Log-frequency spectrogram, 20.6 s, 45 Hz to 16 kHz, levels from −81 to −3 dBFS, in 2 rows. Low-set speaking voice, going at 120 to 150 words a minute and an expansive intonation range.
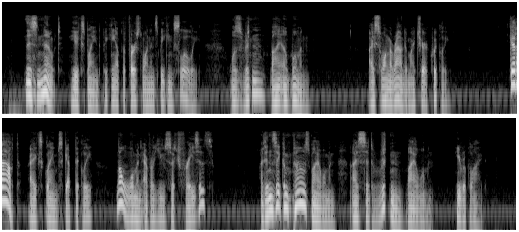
Yes: very low, 85 Hz; average, 145 wpm; wide, 7.2 semitones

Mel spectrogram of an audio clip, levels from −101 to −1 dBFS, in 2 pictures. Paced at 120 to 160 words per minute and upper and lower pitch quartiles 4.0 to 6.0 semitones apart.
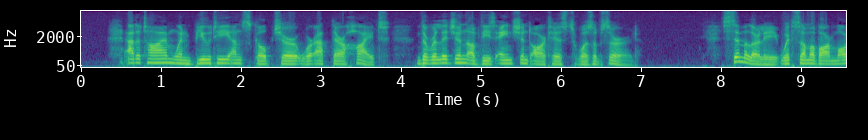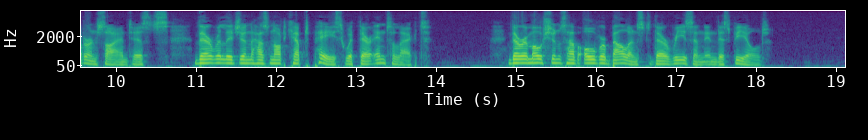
Yes: average, 140 wpm; average, 5.1 semitones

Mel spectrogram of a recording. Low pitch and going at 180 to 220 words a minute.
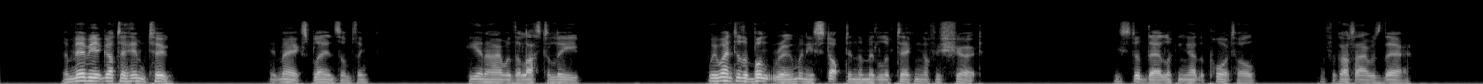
Yes: low, 115 Hz; average, 190 wpm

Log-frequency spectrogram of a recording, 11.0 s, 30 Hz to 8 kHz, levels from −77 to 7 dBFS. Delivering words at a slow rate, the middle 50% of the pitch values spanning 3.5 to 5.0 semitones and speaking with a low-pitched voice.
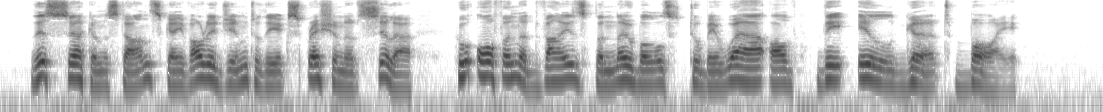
No: slow, 115 wpm; wide, 5.5 semitones; low, 130 Hz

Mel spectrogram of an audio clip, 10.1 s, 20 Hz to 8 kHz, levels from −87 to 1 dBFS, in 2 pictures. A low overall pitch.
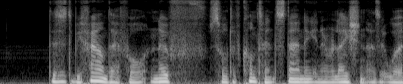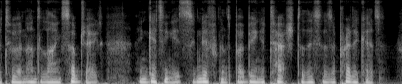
Yes: low, 100 Hz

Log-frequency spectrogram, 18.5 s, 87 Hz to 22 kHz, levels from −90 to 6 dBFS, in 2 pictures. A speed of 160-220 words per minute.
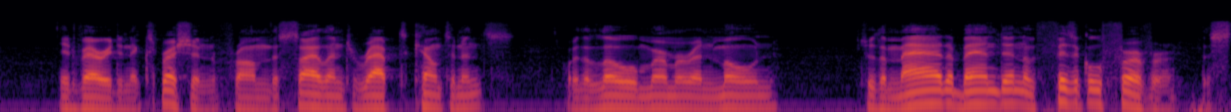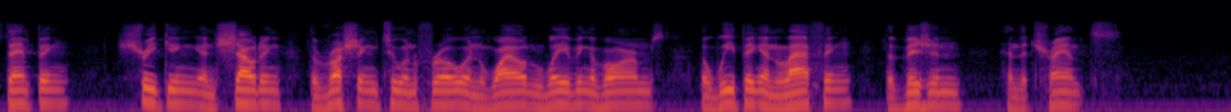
No: average, 145 wpm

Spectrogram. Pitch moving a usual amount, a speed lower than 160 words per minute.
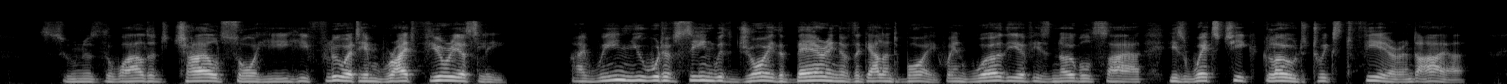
No: average, 4.4 semitones; average, 165 wpm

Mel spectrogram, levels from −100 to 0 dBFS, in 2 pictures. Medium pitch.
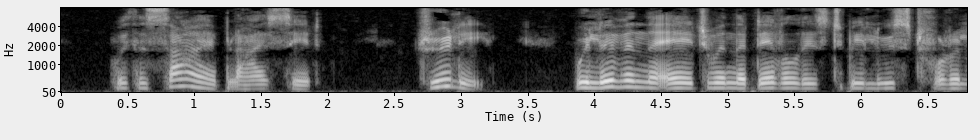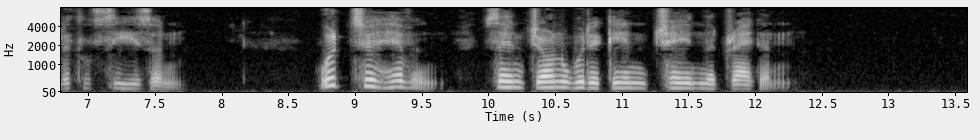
Yes: medium, 180 Hz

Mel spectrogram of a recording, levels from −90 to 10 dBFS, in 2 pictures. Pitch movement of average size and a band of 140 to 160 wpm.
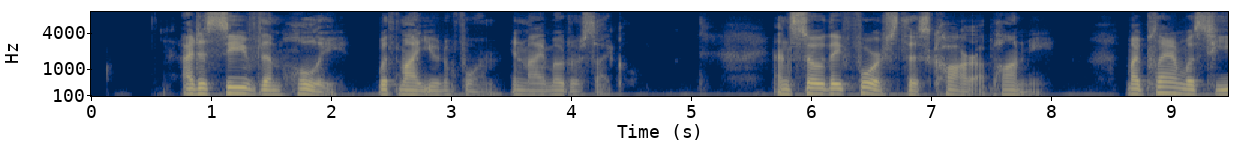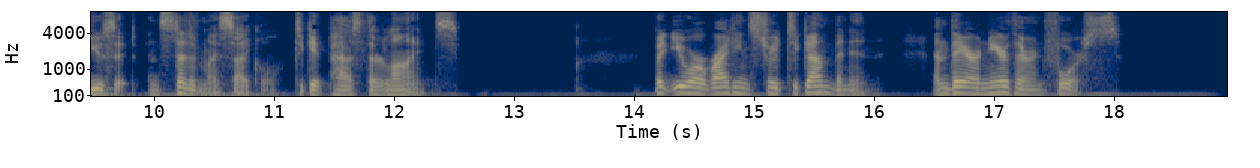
Yes: average, 3.3 semitones; average, 150 wpm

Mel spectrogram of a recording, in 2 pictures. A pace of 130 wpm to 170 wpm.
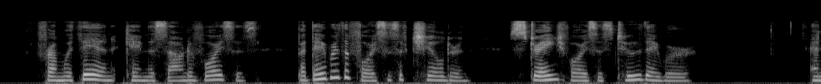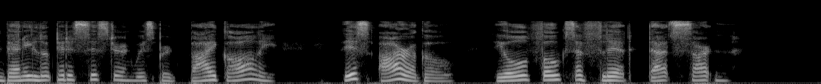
Yes: average, 155 wpm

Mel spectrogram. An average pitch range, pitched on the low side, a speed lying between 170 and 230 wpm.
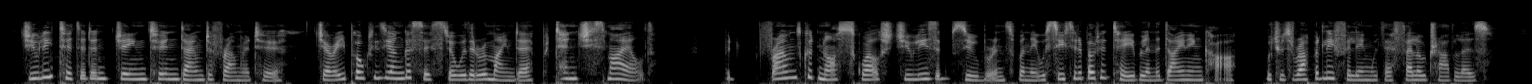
No: average, 4.7 semitones; high, 225 Hz; average, 180 wpm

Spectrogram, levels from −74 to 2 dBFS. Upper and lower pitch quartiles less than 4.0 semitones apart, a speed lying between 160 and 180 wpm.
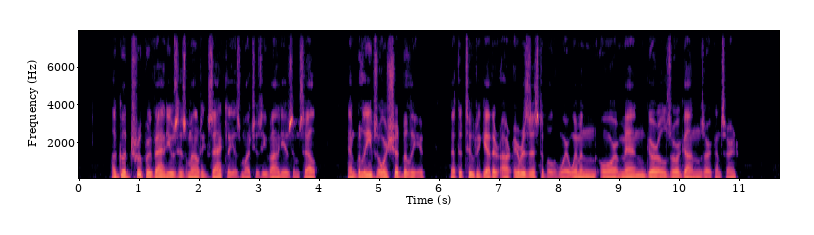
No: average, 4.3 semitones; average, 170 wpm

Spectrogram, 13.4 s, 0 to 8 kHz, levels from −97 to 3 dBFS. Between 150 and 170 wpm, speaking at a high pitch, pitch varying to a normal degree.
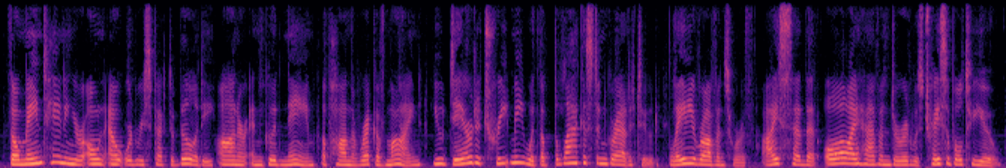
Yes: average, 165 wpm; high, 205 Hz; average, 3.9 semitones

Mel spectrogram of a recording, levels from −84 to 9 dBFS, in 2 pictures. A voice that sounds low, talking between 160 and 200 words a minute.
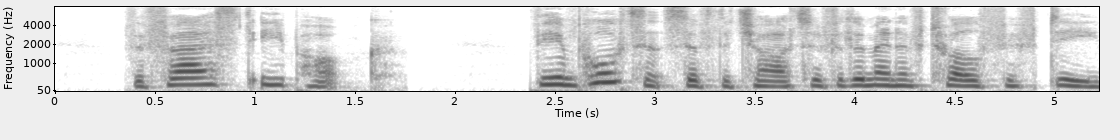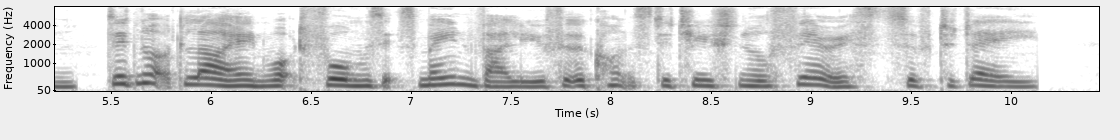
No: high, 200 Hz; average, 165 wpm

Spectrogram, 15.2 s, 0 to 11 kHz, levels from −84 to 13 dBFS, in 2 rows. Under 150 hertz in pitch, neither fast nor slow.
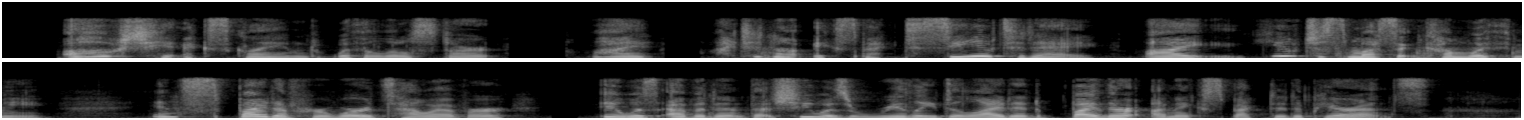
No: high, 220 Hz; average, 160 wpm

